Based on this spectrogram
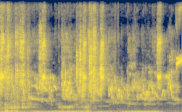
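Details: Morning chirping of budgerigars, a busy tangle of scratchy warbles and short bright squeaks pouring out without pause, with a low droning hum underneath.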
